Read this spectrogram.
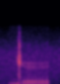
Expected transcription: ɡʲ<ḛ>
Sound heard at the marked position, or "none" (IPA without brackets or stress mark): ḛ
